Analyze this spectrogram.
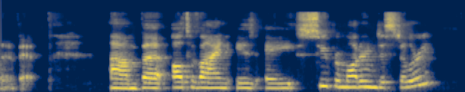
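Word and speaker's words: Allt-a-Bhainne: most excited about so this is pronounced ultavine the BH is a v sound um I think it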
